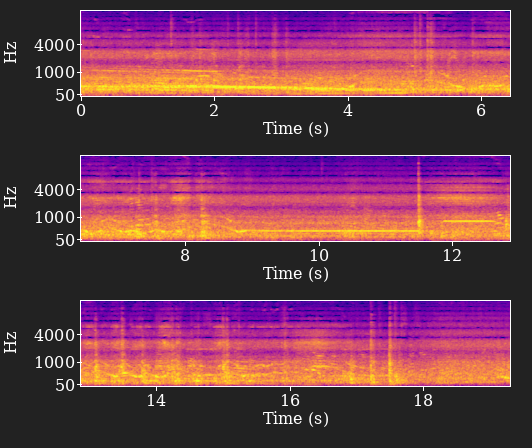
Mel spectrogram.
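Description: A bus engine hums steadily as the bus rolls along.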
